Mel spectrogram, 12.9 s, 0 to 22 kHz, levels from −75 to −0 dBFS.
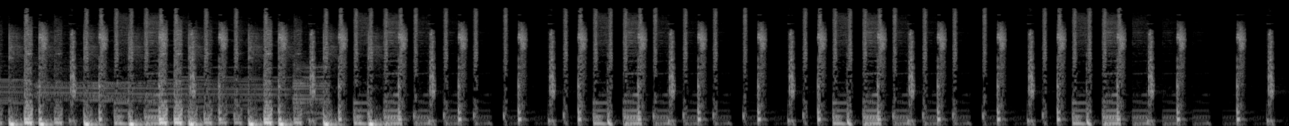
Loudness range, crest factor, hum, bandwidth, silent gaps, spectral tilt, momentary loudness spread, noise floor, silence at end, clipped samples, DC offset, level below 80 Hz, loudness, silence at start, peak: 6 LU; 20 dB; none; 17 kHz; none; -4 dB/octave; 10 LU; -55 dBFS; 0.15 s; under 0.1%; under 0.1%; -30 dBFS; -26 LUFS; 0 s; -6 dBFS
